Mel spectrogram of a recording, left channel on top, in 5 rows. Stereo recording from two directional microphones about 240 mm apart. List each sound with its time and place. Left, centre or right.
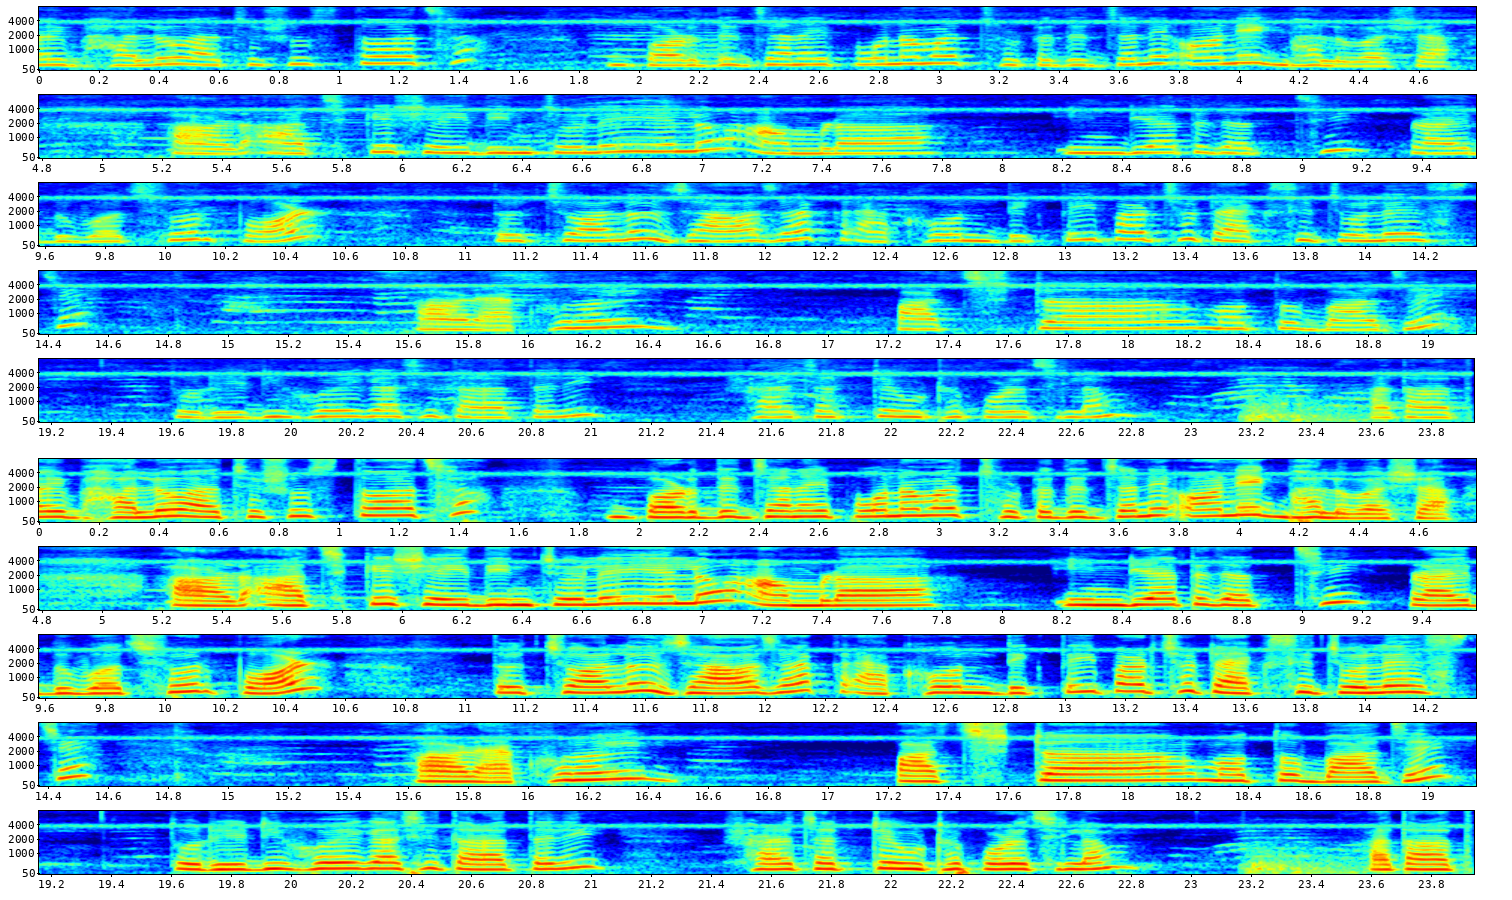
0.0 s speech: right
15.6 s speech: right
